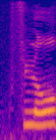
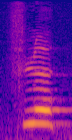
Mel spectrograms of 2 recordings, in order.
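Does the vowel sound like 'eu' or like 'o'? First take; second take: o; eu. First: The vowel sounds like an o. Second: The vowel sounds like a French eu. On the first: The speaker calls it wrong. "comme la lettre O. Non" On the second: The speaker calls it right. "c'est comme la lettre E"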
